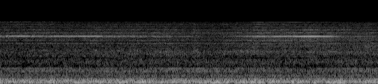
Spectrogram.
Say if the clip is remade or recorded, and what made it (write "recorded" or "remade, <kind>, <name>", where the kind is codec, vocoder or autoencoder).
recorded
